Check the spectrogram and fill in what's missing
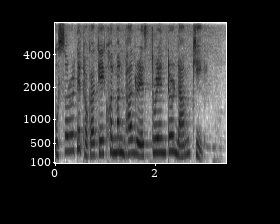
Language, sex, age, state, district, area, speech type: Assamese, female, 18-30, Assam, Charaideo, urban, read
